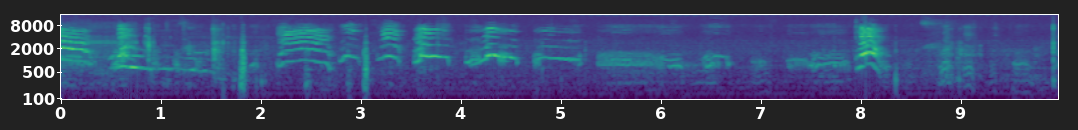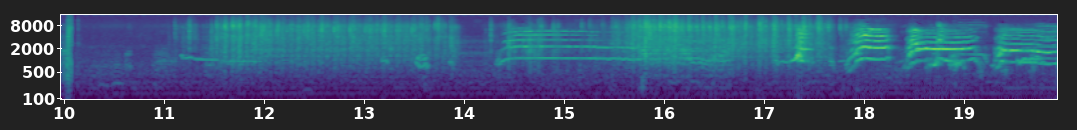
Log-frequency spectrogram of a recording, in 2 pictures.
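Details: Three-week-old Alaskan Malamute puppies, recorded 27 October 2014, whimper and squeal in high, wavering, overlapping cries.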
